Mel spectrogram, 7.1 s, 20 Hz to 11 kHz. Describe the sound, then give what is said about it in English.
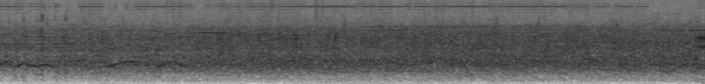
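Steady, dense applause from a huge crowd of some 50,000 at a baseball game fills the whole stretch. It is a loud, continuous roar of clapping with a faint whistle or two rising above it and no pauses. “and some 50,000 reacting.”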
